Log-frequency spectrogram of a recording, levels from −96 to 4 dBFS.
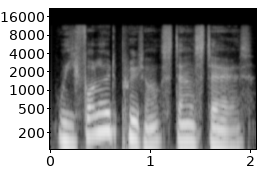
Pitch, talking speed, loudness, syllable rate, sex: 145 Hz, 115 wpm, -16 LUFS, 4.7 syllables/s, male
